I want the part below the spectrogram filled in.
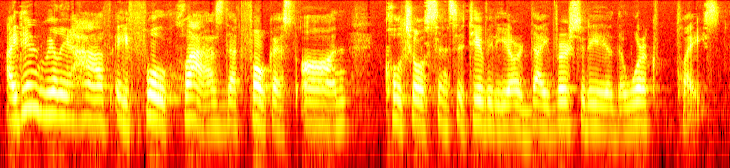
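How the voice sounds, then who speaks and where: Gravelly-voiced man lecturing from Afghanistan. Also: on the high side. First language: Dari. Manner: measured, explanatory. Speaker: professor. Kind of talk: recorded lecture.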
